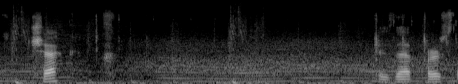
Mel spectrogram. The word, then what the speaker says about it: Czech: I was zooming oh is that why it's pronounced check is that first letter let see with a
